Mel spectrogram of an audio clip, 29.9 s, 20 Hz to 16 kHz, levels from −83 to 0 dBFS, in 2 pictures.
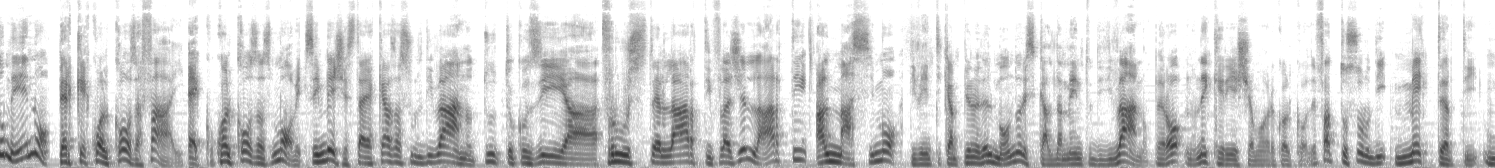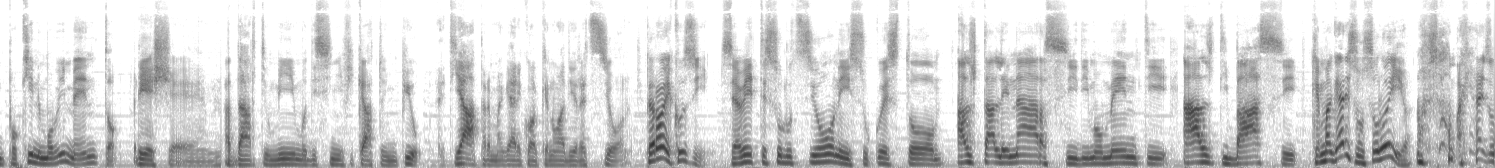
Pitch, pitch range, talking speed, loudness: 125 Hz, 110-150 Hz, 165 wpm, -28 LUFS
